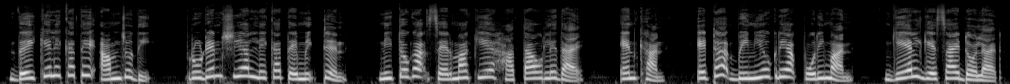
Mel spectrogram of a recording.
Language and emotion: Santali, neutral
